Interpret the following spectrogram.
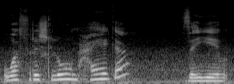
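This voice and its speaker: A woman's voice: medium pitch, lively intonation, normal speed, dark tone, a little hiss or hum. A middle-aged Egyptian woman with an Egyptian Arabic accent, giving casual motherly advice in a chatty home vlog. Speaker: lifestyle vlogger.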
